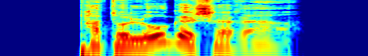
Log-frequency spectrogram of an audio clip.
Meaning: inflection of pathologisch: 1. strong/mixed nominative masculine singular comparative degree 2. strong genitive/dative feminine singular comparative degree 3. strong genitive plural comparative degree
- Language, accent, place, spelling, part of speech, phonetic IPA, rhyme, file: German, Germany, Berlin, pathologischerer, adjective, [patoˈloːɡɪʃəʁɐ], -oːɡɪʃəʁɐ, De-pathologischerer.ogg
